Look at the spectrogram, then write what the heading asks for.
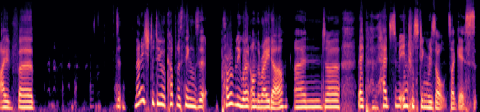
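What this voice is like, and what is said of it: Lancashire English accent. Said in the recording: “there's a hint of an accent there ... as you can hear by the accent, I'm a Lancashire lass.”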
